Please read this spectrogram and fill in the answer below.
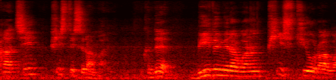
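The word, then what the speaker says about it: πίστις: 믿음을 뭐라 그러냐면 faith라고도 얘기하고 헬라어로 말하면 피스티스예요. 피스티스. 이걸 피스티스라고 읽는데 이 피스티스라고 하는 말을 뭐라 그러냐?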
